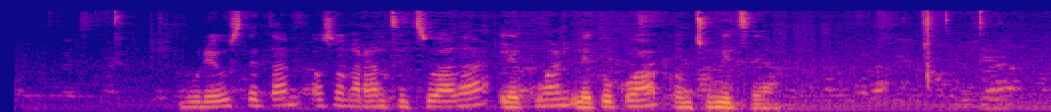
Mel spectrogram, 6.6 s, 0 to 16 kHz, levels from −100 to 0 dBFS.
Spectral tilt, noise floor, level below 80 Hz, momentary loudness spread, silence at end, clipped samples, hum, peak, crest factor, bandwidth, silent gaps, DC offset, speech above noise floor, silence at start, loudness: -5 dB/octave; -65 dBFS; -66 dBFS; 18 LU; 0 s; under 0.1%; 60 Hz at -60 dBFS; -14 dBFS; 20 dB; 11.5 kHz; none; under 0.1%; 32 dB; 0.7 s; -33 LUFS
